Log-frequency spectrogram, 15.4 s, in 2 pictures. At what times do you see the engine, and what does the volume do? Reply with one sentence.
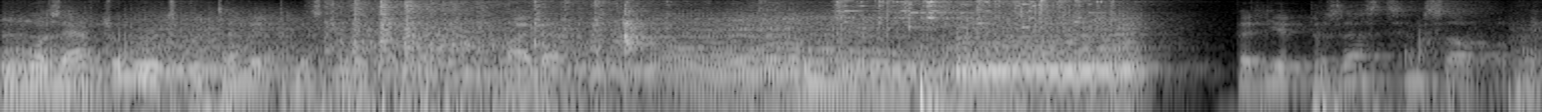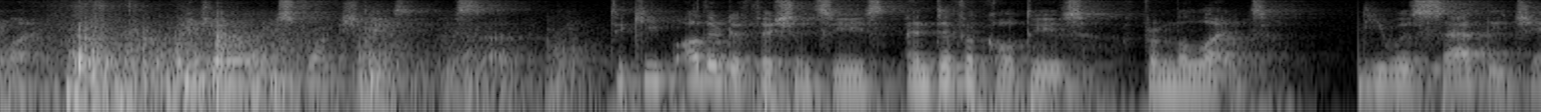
The engine can be heard from 0.0 to 5.8 s, getting quieter then louder.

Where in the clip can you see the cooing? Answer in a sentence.
The cooing can be heard from 1.6 to 4.0 s.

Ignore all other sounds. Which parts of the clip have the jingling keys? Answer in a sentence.
You can hear the jingling keys from 4.2 to 5.6 s.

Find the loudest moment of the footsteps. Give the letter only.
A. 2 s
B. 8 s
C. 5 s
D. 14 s
B.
